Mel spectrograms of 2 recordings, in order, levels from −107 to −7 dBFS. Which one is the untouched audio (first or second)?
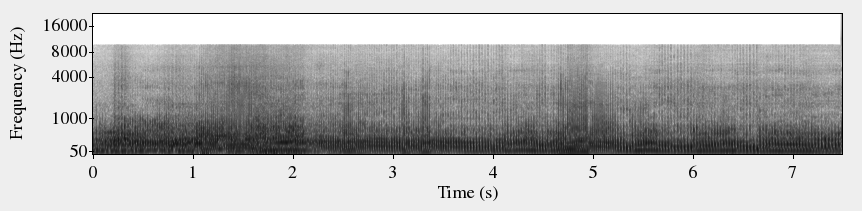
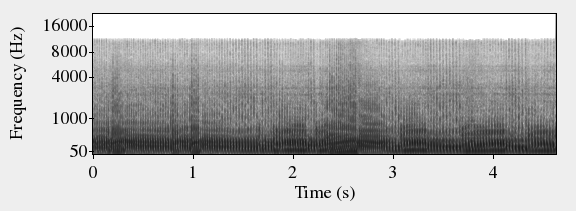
second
